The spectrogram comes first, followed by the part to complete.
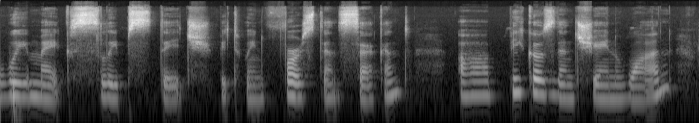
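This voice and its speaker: Speaking with a Russian accent at a very slow pace, a woman uses a medium pitch with ordinary pitch variation. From Ukraine. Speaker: crochet teacher. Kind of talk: live stream chat; tutorial. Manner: halting.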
